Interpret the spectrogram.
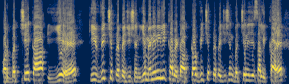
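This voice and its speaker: A man's voice: sits high, animated, fairly bright tone. A male English teacher giving an exam prep lesson, calling students "beta" and checking "theek hai?" after each point. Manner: explains pronunciation slowly, syllable by syllable.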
